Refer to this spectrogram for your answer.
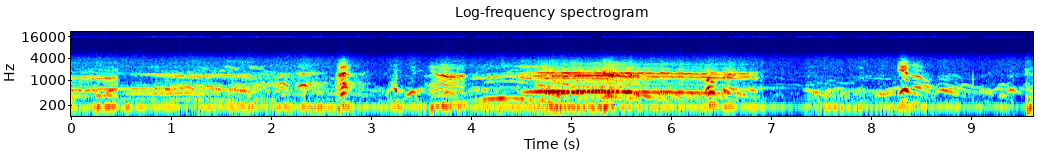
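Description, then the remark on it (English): A herd of cattle being moved by rustlers lows and moos in overlapping, drawn-out calls, loud, over a steady low rumble of movement that continues throughout. “The rustlers continue moving the cattle.”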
